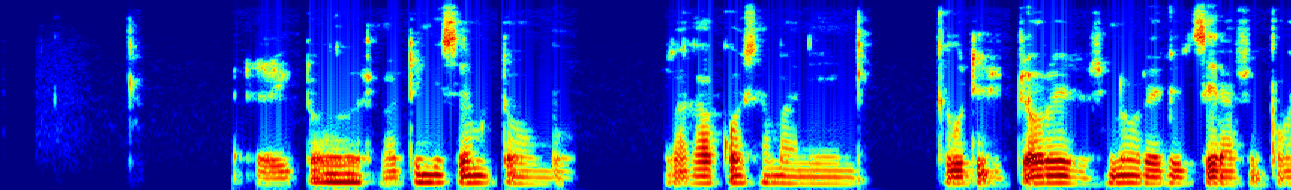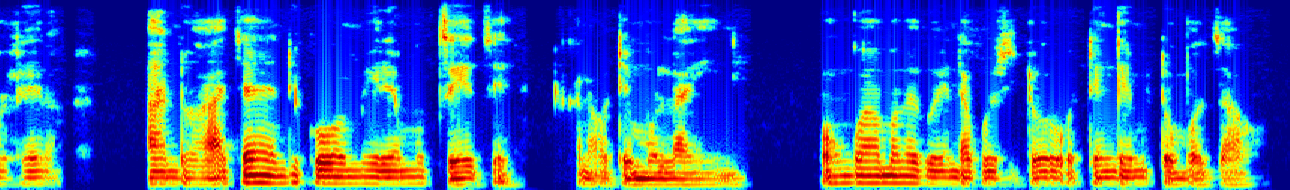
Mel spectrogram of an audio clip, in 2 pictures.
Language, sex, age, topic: Ndau, male, 18-24, health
